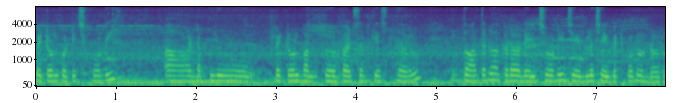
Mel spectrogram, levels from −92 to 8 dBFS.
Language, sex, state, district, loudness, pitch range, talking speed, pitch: Telugu, female, Andhra Pradesh, Guntur, -16 LUFS, 195-210 Hz, 120 wpm, 200 Hz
